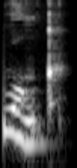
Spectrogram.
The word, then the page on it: wonk: British English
